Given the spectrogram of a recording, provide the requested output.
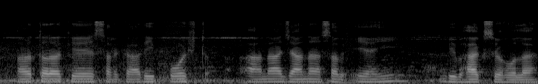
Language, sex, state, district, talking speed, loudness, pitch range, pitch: Hindi, male, Uttar Pradesh, Gorakhpur, 120 wpm, -37 LUFS, 120-125 Hz, 125 Hz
